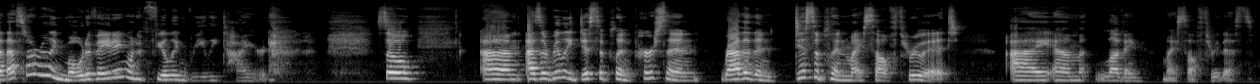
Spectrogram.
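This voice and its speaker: A middle-aged woman giving an upbeat personal motivational talk to camera. She speaks emphatically, swinging between bright bursts and soft asides. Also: mid-range voice.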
